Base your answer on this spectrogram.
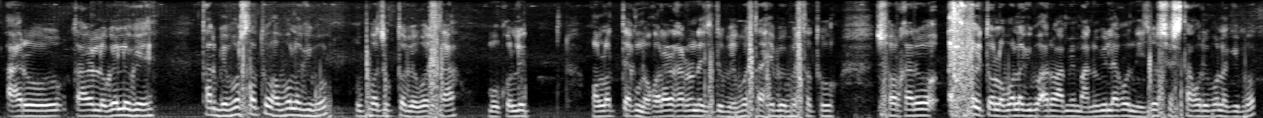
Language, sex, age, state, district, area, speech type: Assamese, male, 45-60, Assam, Barpeta, rural, spontaneous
